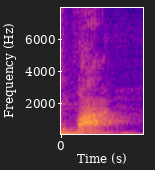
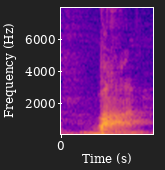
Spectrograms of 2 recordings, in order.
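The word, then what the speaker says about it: Bähn: Oh, my name's Bon. Bon. B-A-H-N.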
